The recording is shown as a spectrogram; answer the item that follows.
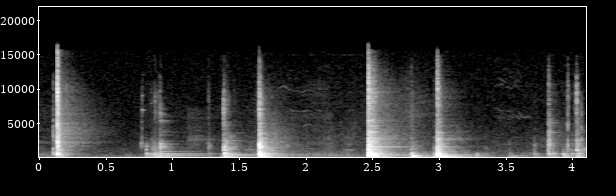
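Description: Half a dozen sharp clicks and metallic knocks spread over a few seconds, some with a brief ringing tone, as the air handler's low-voltage control power is switched on and the equipment is handled.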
